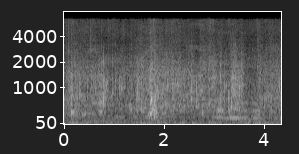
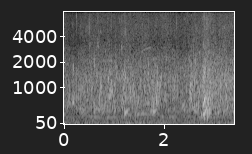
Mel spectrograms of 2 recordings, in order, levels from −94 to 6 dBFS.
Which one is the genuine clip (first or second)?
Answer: second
